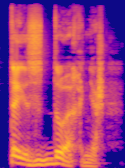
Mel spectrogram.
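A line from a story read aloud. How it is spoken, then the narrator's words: Snarling, spitting. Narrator (Russian): прорычал тот, брызгая слюной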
